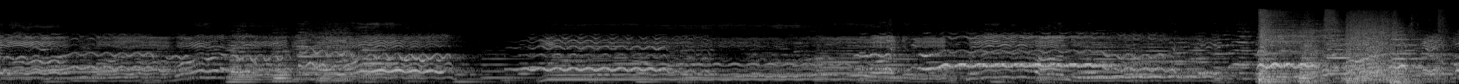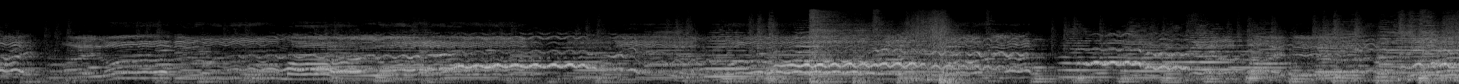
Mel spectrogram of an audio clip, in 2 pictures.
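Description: A lively contemporary classical ensemble piece with jumpy, angular melodic lines, shifting timbres and a sudden burst of fuller, percussive orchestral texture midway, played loud and close with no talking.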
